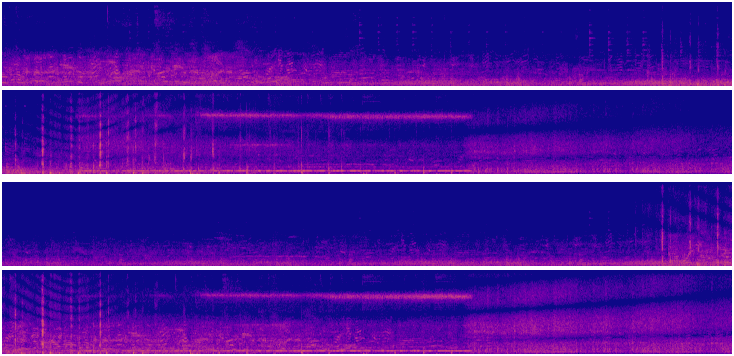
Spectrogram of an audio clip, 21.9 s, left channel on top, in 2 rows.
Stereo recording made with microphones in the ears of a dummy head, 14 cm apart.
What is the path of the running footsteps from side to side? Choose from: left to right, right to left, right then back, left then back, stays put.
right to left.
